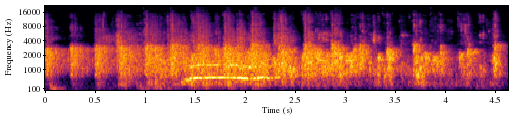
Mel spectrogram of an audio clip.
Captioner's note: audience applauding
